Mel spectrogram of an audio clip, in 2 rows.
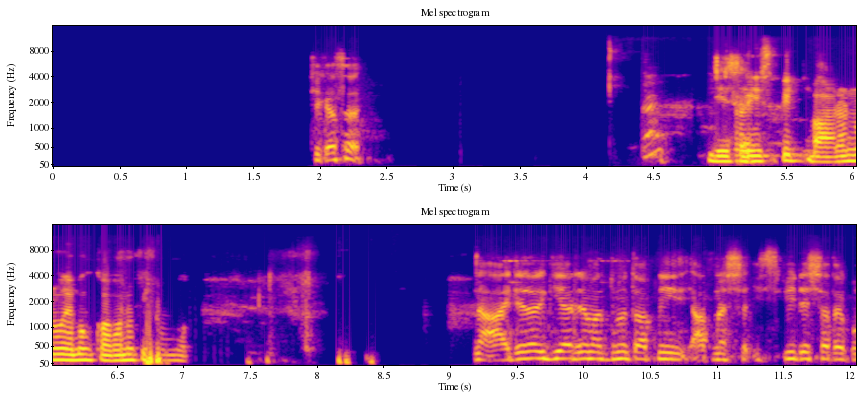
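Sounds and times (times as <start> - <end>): faint harsh bird call: 9.0 - 10.2.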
